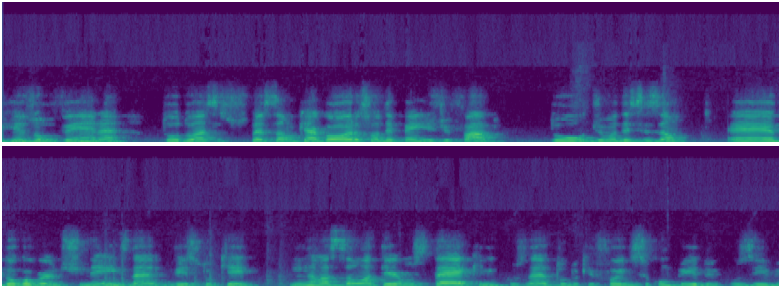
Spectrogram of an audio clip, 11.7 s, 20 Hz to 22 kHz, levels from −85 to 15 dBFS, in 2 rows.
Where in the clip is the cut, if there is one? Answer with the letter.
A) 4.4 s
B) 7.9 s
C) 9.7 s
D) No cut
D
